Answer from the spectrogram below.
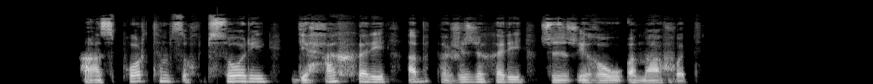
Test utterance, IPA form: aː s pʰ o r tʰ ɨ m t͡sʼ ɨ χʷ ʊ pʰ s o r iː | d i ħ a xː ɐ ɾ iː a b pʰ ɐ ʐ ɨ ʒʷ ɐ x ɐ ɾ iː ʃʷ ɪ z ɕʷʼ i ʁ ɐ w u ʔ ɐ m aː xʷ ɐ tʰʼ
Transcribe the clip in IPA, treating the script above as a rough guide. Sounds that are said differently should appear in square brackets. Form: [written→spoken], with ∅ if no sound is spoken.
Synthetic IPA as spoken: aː s pʰ o r tʰ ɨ m t͡sʼ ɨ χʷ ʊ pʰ s o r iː | d i ħ a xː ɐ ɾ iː a b pʰ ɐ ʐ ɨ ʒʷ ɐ x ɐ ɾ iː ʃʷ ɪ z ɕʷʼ i ʁ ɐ w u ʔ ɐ m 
